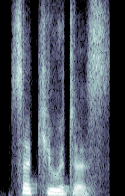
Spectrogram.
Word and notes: circuitous: Indian

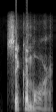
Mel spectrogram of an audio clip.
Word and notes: sycamore: American English

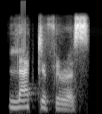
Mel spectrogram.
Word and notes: lactiferous: Indian

